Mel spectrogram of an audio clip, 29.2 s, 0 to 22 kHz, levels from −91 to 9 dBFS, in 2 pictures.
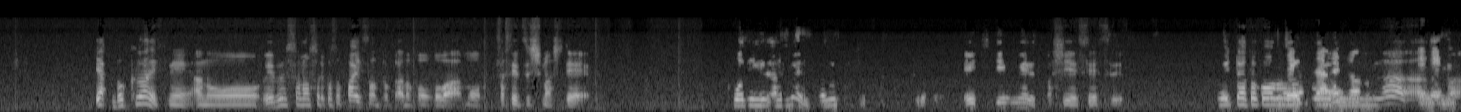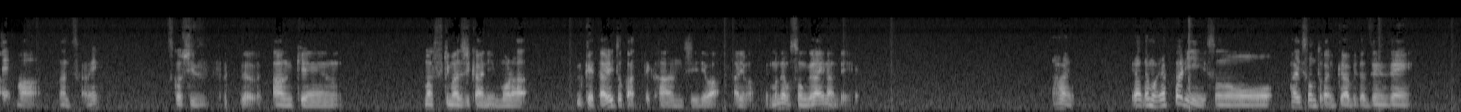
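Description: A speech recording with two related echo-control faults clustered between about 7 and 15 seconds. Speech suppressed in double talk appears from 7.27 to 10.53 s, 12.06 to 12.29 s, 12.74 to 13.83 s, and briefly from 14.77 to 14.84 s. The talker's level dips by up to around 20 dB, in patches totalling about two seconds in the first stretch, and by about 20 to 10 dB in the later ones. The likely cause is an echo canceller that could not tell near-end speech from loudspeaker echo while both sides spoke at once, and so attenuated everything. The other side's voice leaking through is heard from 7.89 to 7.96 s as a faint scrap far below the talker, from 12.79 to 13.73 s at roughly the talker's level or slightly above, and from 14.17 to 14.75 s at about equal level. That is the far end's audio played from the device's loudspeaker, picked up by its microphone and likely left incompletely cancelled, mostly overlapping the same moments where the near-end speech is being ducked.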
